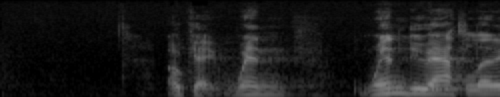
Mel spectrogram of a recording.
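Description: A man speaks into a microphone, his voice carried through a loudspeaker in a large echoing hall.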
